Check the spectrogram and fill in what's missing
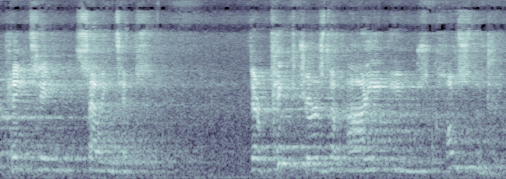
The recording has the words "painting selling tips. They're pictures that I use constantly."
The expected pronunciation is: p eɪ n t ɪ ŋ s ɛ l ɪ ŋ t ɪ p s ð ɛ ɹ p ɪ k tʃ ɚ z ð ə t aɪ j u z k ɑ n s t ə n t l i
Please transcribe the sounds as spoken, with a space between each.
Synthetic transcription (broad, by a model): p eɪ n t ɪ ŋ s ɛ l ɪ ŋ t ɪ p s ð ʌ ɹ p ɪ k tʃ ɚ z ð ə t aɪ j u z k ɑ n s t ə n t l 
